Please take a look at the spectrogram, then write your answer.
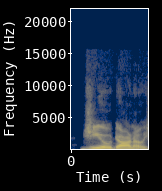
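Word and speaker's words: Giordano: so here is and he got the name wrong in this it's James Geodon he corrected it down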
